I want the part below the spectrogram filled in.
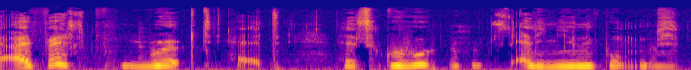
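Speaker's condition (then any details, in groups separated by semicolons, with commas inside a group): Cerebral palsy; brain damage affecting physical part only, cognition unaffected, diagnosed at 18 months; doctors predicted never walking, never talking, never getting an education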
